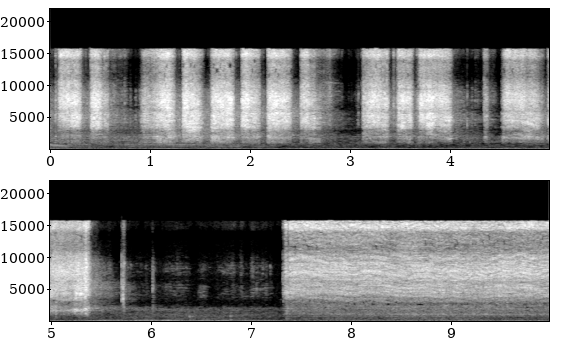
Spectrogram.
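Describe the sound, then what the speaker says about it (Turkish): Fine sandpaper rubs a scooter's transmission part in quick rhythmic back-and-forth strokes, close and crisp, followed by a steadier continuous hiss. "ince bir zımpara vuruyoruz."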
